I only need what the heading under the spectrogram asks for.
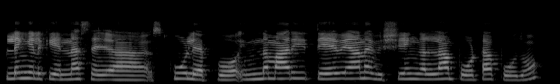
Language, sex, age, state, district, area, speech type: Tamil, female, 30-45, Tamil Nadu, Madurai, urban, spontaneous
